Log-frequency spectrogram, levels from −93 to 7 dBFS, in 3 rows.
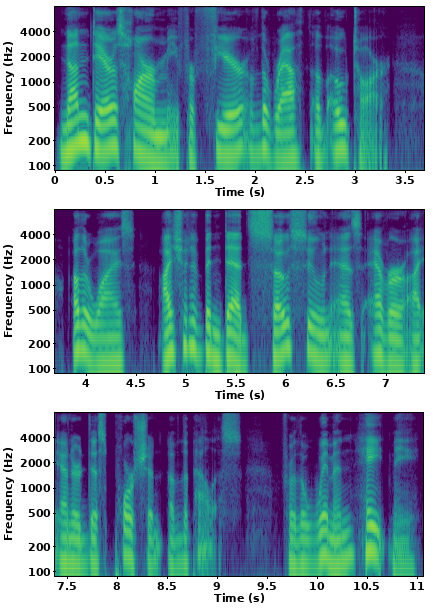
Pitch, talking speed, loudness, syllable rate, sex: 135 Hz, 180 wpm, -19 LUFS, 4.6 syllables/s, male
